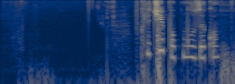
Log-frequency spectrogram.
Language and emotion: Russian, neutral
